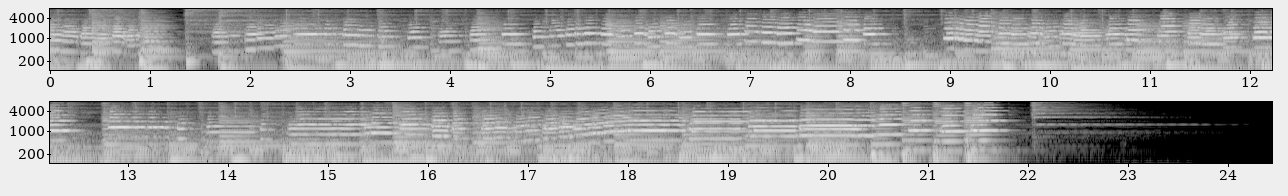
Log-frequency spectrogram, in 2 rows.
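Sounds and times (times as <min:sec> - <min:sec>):
latin trumpet: 0:00.0 - 0:22.2.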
